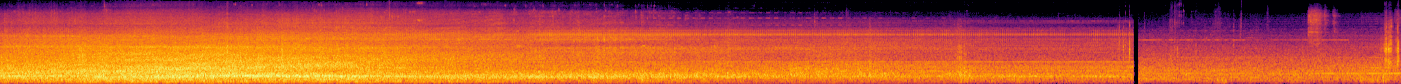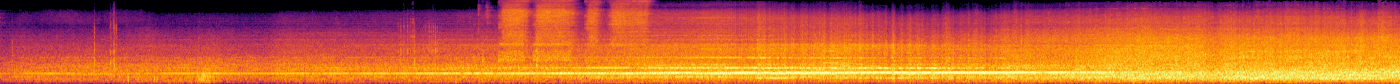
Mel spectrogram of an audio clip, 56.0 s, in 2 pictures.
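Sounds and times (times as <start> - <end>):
electric locomotive hum: 0.0 - 56.0.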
